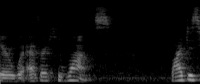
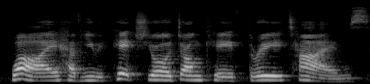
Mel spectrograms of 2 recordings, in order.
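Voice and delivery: thunderous, very loud, booming voice; 11 dB louder than usual. An angel confronts Bilaam, who bows before him, in a thunderous voice. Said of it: "The angel asked in a thunderous voice".

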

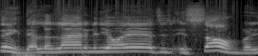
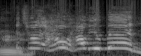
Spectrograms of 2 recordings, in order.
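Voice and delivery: very high, squeaky put-on voice; 14 semitones higher, 4 dB louder than usual. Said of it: "They have a particular voice".

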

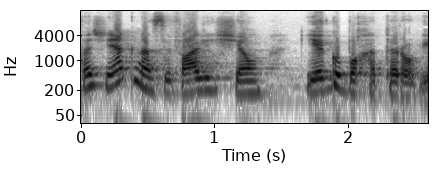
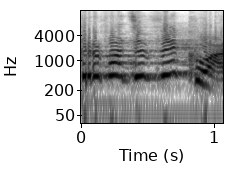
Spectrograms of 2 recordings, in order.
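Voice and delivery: very high voice shouted from a distance; 3 dB louder than usual. Dominik answering grandma calling from another room, shouted back. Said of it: "odkrzyknął dyplomatycznie Dominik".

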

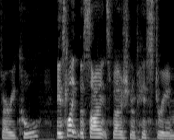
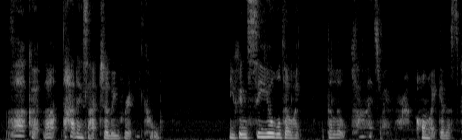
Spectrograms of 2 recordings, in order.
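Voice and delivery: whispering, much quieter; 9 dB quieter than usual. Reacting to an image of planets on screen, whispering. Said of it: "Why am I whispering?".

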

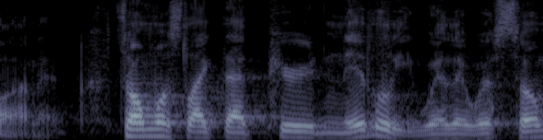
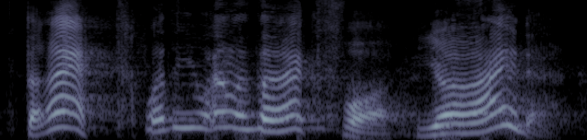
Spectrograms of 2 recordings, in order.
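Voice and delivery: very high, swooping, swinging sing-song voice; 14 semitones higher, 4 dB louder than usual. Retelling a visit to Sam Goldwyn at his studio: imitating Sam Goldwyn's way of talking. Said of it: "he talked like I'm gonna talk".

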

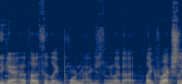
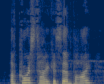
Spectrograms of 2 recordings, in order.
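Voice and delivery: put-on girlish voice, much higher, louder; 4 dB louder than usual. Voicing a female character's eager reply, in a girlish voice. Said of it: "I had to go and do a girlish voice for her".

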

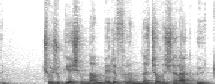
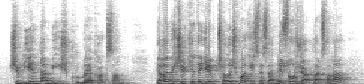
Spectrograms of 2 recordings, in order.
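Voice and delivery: full-throated, high-pitched angry shouting; 9 semitones higher than usual. A father speaking to his child, shouting. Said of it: "Bağırma bana baba".

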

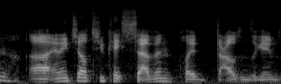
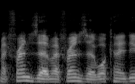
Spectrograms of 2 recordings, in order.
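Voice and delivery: normal talking voice

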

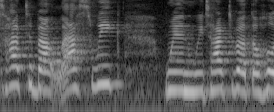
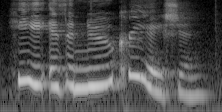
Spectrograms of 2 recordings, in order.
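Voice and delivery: slow, lilting princess voice. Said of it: "my very, very best princess voice".

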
